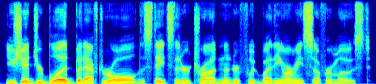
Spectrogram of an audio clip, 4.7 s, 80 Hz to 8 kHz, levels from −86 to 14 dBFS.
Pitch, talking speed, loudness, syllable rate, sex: 105 Hz, 240 wpm, -18 LUFS, 5.7 syllables/s, male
